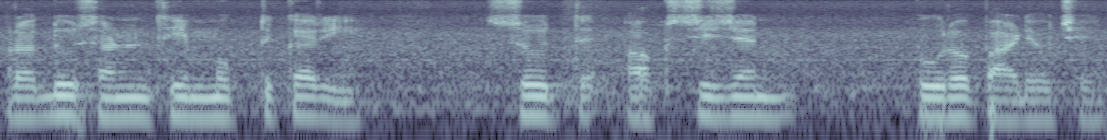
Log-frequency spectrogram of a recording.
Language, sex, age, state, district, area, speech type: Gujarati, male, 18-30, Gujarat, Anand, urban, spontaneous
